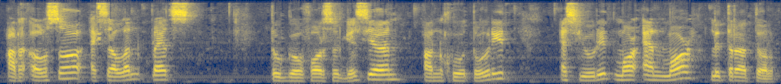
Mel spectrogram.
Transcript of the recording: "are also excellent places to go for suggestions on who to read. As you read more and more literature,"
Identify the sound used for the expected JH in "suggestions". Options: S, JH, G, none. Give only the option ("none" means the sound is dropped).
none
